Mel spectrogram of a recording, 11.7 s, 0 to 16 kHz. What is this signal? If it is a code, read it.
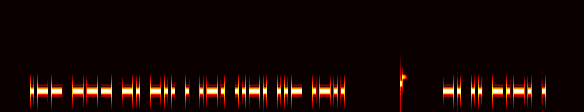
Morse code, heard as a keyed tone, about 17 wpm, 700 Hz. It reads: WONDERFUL NICE
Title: Sentences from Top 1100 Words - New Word Drill - 17wpm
